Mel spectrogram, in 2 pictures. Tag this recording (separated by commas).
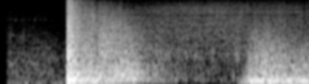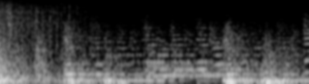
Music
